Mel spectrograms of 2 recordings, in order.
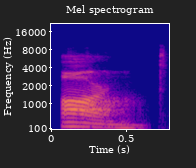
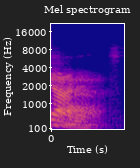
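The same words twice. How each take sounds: First: Aren't said "arnt", one syllable with a clear n; aren't as the teacher models it, with the n sounded; correct pronunciation. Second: Aren't said wrongly as "aret", with no n sound; aren't without its n, the learner's mistake; wrong pronunciation. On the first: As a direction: give aren't its proper n, "arnt". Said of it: "la pronunciación es aren't". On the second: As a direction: drop the n in aren't, the way learners misread it. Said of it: "no se dice aren't". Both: Shown as a demonstration.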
